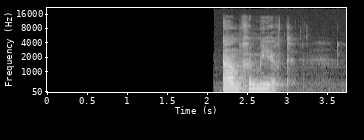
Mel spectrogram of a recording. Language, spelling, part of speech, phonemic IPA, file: Dutch, aangemeerd, verb, /ˈaŋɣəˌmert/, Nl-aangemeerd.ogg
- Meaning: past participle of aanmeren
